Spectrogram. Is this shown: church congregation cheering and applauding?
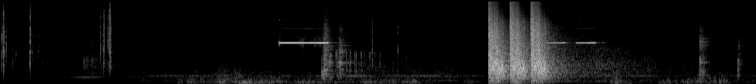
no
